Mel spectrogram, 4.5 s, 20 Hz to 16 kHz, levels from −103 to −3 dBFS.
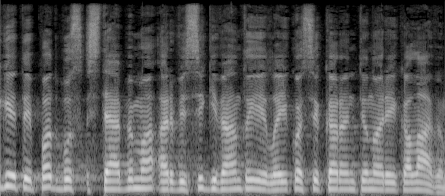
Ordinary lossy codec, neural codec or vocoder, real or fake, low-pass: AAC, 64 kbps; none; real; 14.4 kHz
